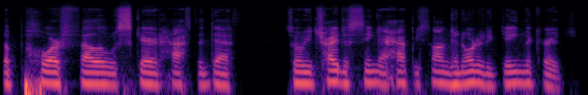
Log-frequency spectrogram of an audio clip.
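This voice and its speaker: A man's voice: medium pitch, little pitch movement, moderate pace. A man casually reading a bedtime story aloud to his stream chat, often stumbling and rereading his lines. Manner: stumbling, rereads and corrects himself.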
